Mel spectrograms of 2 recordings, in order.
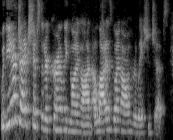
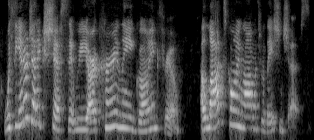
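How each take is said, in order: First: It is read in a plain, normal speaking manner. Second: It is read in a deliberate, performed reading style.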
